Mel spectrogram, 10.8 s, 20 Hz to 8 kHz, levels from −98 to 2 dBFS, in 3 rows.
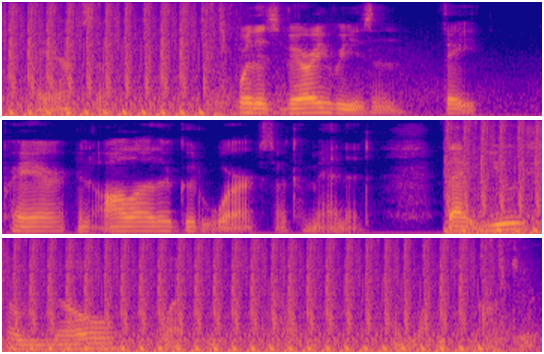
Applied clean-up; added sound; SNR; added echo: none; Gunshot, gunfire; 3 dB; none.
